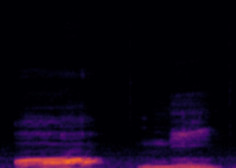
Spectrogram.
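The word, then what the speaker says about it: ogni: এই যে ও এরপরে জি এন এ এরপরে হচ্ছে ই, অ নি, এটার উচ্চারণ কি হয়েছে? অনি। এটা কিন্তু অগ্নি না, এখানে জি এর উচ্চারণ হবে না, এটা নিয়র উচ্চারণ হবে।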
